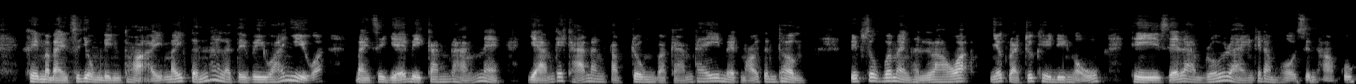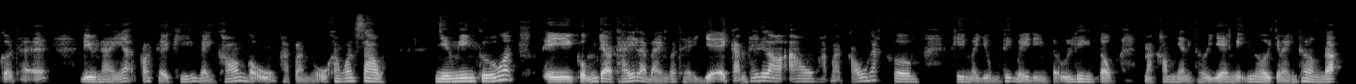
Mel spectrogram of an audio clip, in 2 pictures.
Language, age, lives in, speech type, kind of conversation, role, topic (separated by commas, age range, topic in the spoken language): Vietnamese, 25-29, Vietnam, read, expert-assistant, expert, Tác động của việc xem tivi quá nhiều đến sức khỏe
